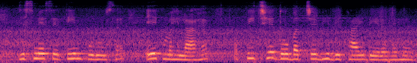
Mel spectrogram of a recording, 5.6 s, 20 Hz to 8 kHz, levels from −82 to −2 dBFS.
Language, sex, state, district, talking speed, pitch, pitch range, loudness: Hindi, female, Chhattisgarh, Bilaspur, 185 wpm, 210 Hz, 195-230 Hz, -21 LUFS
